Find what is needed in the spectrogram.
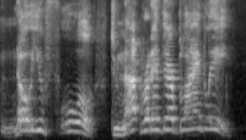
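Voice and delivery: very high, drawn-out shouted yell. Voicing a character warning a player who runs off: Dragon Hunter yelling. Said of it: "the Dragon Hunter's going to yell out".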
